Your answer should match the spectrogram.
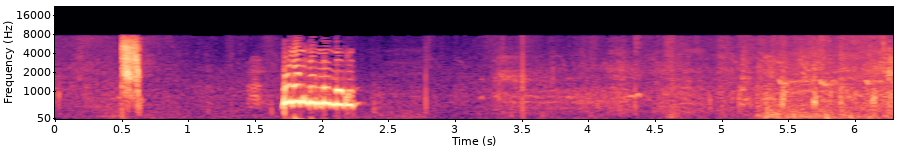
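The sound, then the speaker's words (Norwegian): A short squawk, then one loud, harsh honk from a goose, followed by softer, scattered cackling over a rising rustle of movement and background noise. “Jeg lurer på om du skal stå der i tilfelle gjessene vil løpe inn.”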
